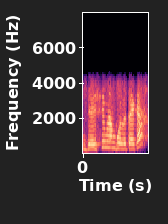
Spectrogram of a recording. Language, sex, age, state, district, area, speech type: Marathi, female, 45-60, Maharashtra, Yavatmal, rural, conversation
